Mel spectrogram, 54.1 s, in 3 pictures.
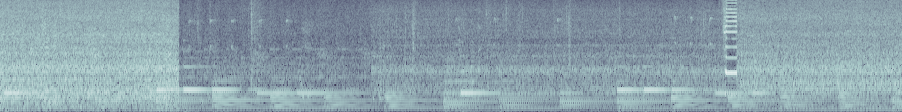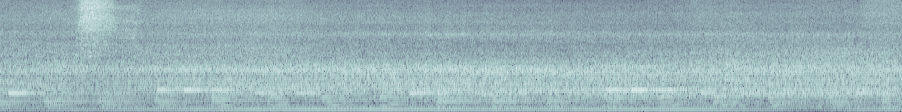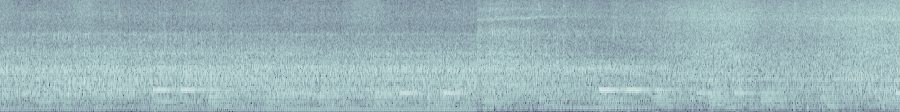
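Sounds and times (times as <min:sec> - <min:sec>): diesel train engine humming: 0:00.0 - 0:54.0
short hissing bursts: 0:19.6 - 0:20.4.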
